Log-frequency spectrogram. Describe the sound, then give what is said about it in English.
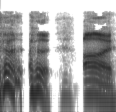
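Four short, strained asthma wheezing breaths in a row, each a voiced, groan-like rasp with a wavering pitch; the third is fainter and rougher, the last steadier and a bit longer. “You hear that little wheeze?”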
